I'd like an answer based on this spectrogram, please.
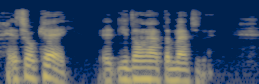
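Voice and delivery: ordinary delivery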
